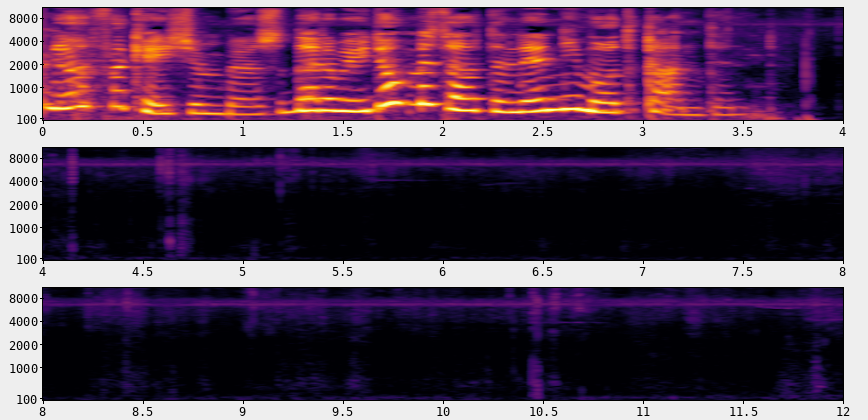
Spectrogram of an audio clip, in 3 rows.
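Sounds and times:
high-pitched insect trill: 0:04.6 - 0:12.0.

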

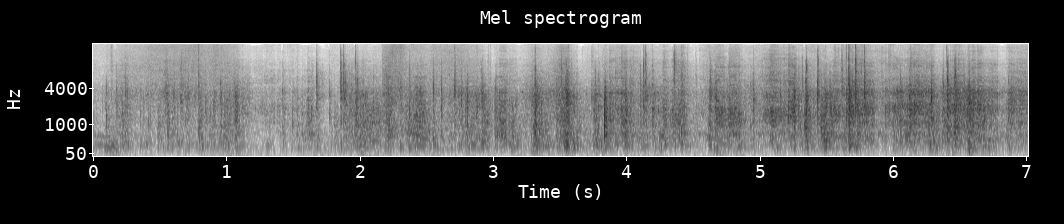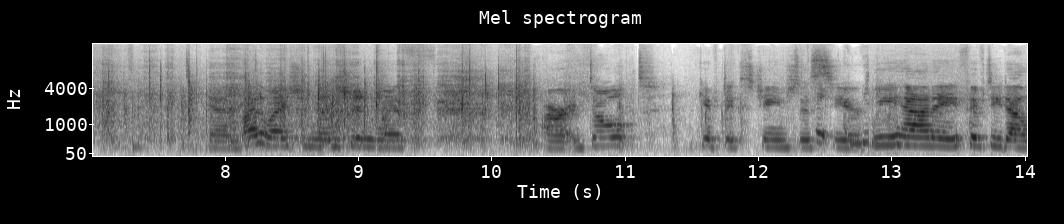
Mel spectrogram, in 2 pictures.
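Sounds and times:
wrapping paper crinkling: 0:00.0 - 0:13.0
scissors cutting paper: 0:03.6 - 0:10.4.

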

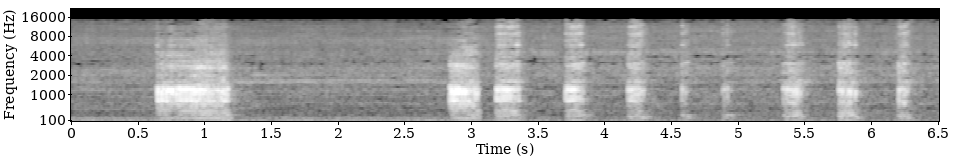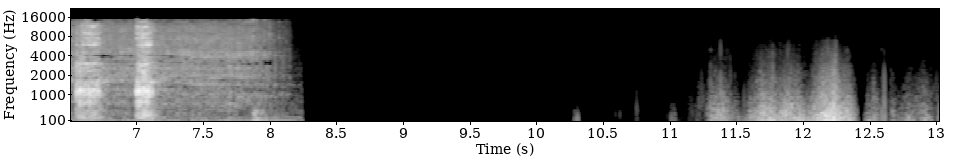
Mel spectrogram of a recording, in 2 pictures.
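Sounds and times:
rotary tool grinding wood: 0:00.0 - 0:08.2.

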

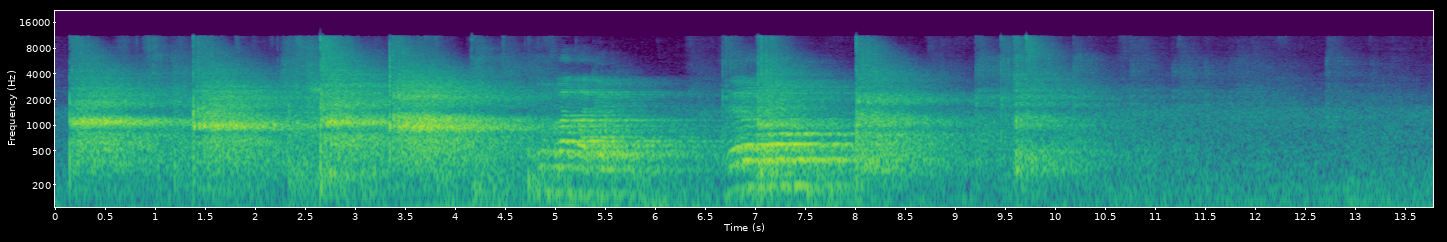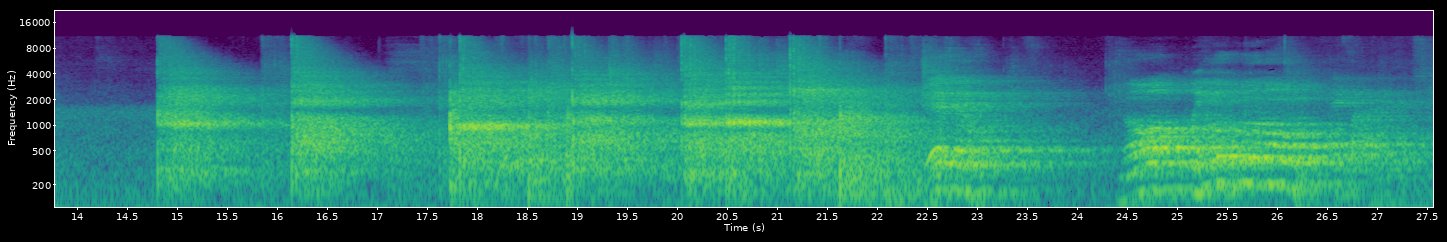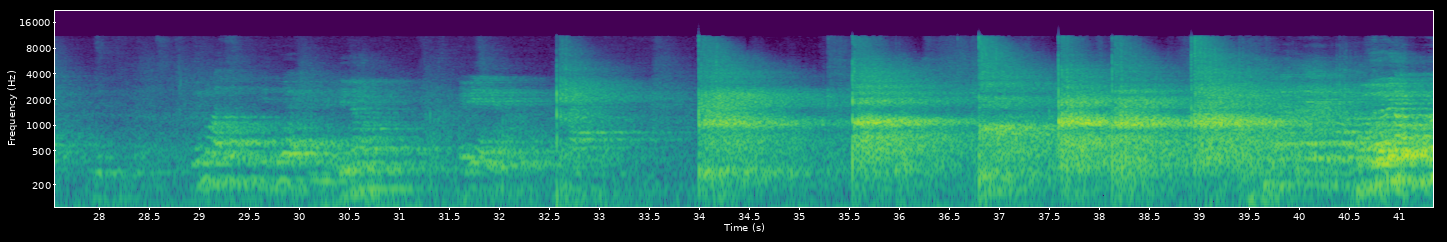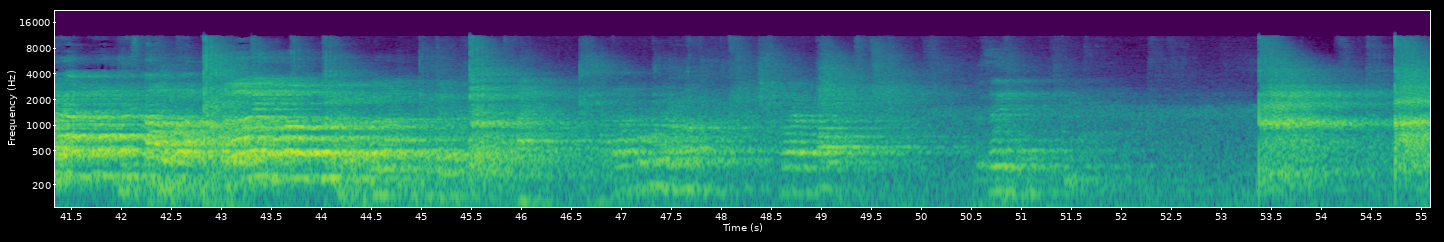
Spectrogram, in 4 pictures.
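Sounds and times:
paddles hitting plastic ball: 0:00.0 - 0:04.8, 0:06.6 - 0:11.6, 0:14.8 - 0:22.5, 0:33.9 - 0:39.6, 0:45.0 - 0:47.5, 0:53.3 - 0:55.0.

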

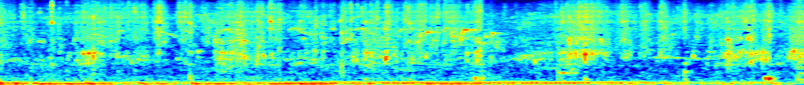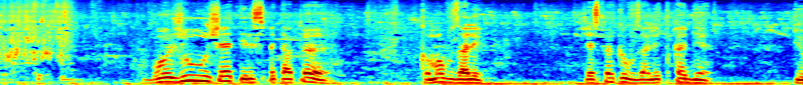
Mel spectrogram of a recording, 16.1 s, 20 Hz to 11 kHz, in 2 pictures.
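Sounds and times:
water drips: 0:00.0 - 0:09.0
water splashing in a clay pot: 0:00.0 - 0:10.7.

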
